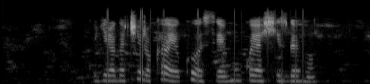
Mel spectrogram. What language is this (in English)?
Kinyarwanda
